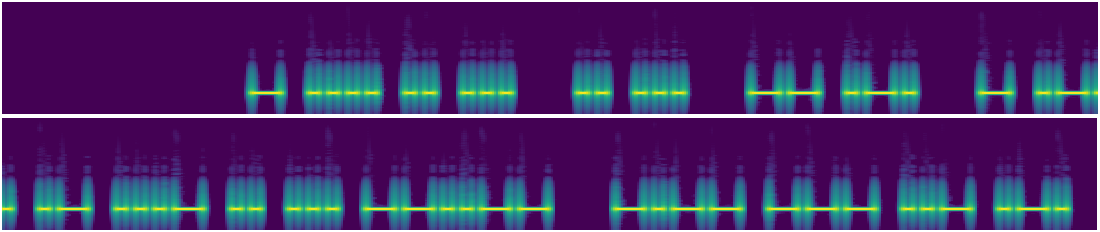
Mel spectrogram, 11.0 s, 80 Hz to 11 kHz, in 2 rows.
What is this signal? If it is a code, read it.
Morse code, heard as a keyed tone, about 25 wpm, 700 Hz. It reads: THIS IS MR TRAVIS, YOUR
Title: A Sound Of Thunder 25wpm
